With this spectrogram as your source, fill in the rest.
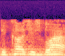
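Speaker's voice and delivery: voice sunk very low, confiding tone. Retelling what a woman in town said: imitating a lowered voice. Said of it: "And she drops her voice a bit".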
